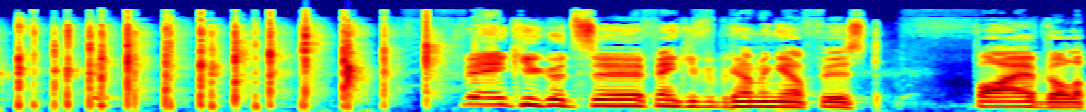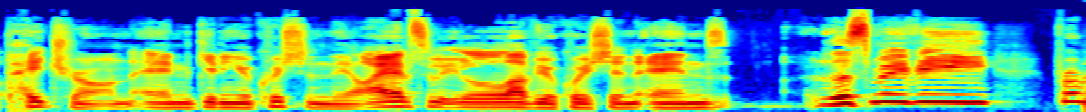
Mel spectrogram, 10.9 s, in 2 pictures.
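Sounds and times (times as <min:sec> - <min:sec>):
sharp crisp hand claps: 0:00.0 - 0:02.4
speech: 0:02.3 - 0:10.8.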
